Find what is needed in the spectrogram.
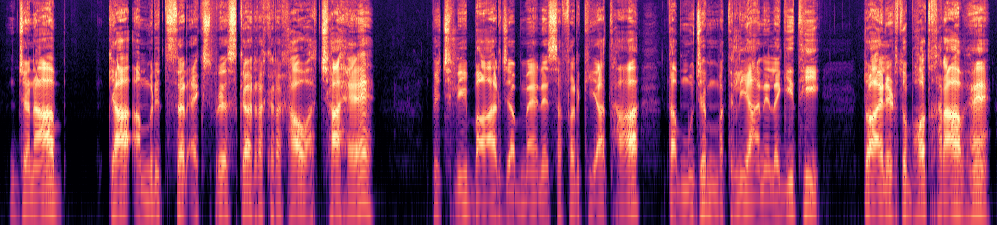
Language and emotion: Urdu, disgusted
